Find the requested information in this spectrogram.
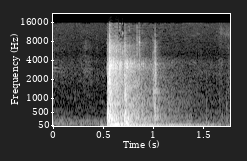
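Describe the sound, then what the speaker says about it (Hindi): A door closes with one solid, nearby thunk that rings briefly and fades, in a lab or department building. "दरवाज़ा हम लोग बंद करके जाएंगे।"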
